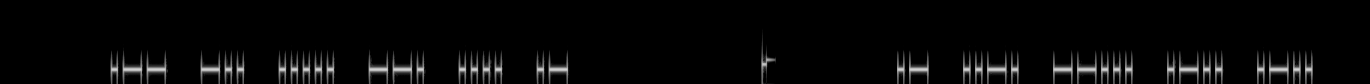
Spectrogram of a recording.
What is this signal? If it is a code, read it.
Morse code, heard as a keyed tone, about 20 wpm, spaced as for 15 wpm, 700 Hz. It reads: WD5GHA AF7LL
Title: 186 Lesson 30g - Letter b - Call Signs 20wpm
